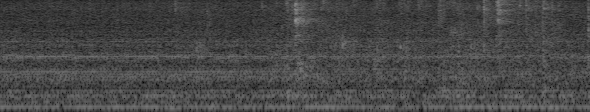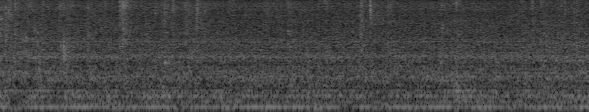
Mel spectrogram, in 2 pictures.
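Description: Stand mixer running steadily on low speed, a constant motor hum under the churning of cheesecake batter as heavy whipping cream is poured in, with a few faint clicks.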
